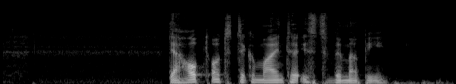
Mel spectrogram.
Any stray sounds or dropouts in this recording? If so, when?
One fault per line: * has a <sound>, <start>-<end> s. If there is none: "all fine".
all fine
